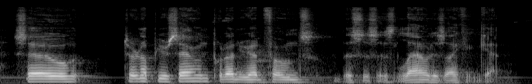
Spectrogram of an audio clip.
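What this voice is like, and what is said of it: Raspy, quiet laryngitis voice. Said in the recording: “my voice is a little raspy, got a little laryngitis.”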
